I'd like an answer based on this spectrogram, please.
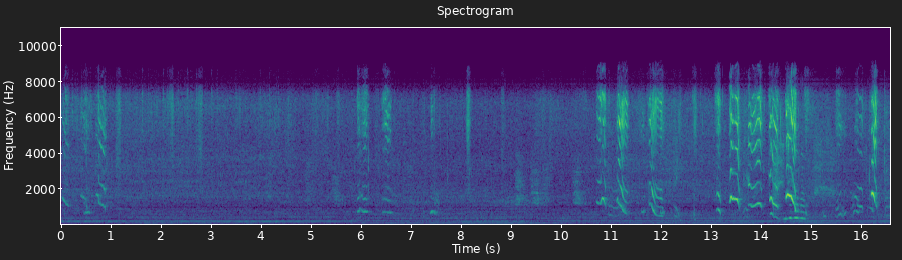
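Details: Black and white parti-colored Bichon Poo dog making high, squeaky whimpers and yips, sparse at first and then in quick clustered bursts during the second half, over a steady low background hum.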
